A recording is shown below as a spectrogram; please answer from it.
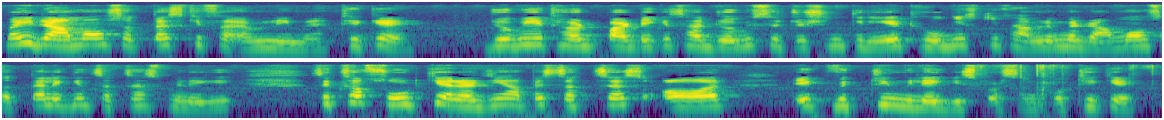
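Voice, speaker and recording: A woman with a Hindi accent giving a tarot reading, explaining each card in a thinking-aloud way and often pausing on fillers. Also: a little high. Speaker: tarot reader.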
